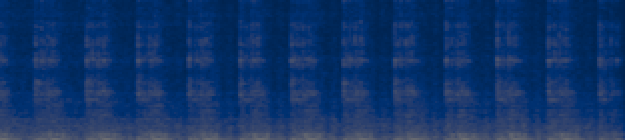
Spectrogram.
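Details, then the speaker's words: Comfee air conditioner outdoor unit at power-on while diagnosing a faulty outdoor unit: steady rapid clicking, about four a second, from the electronic expansion valve (PMV) stepping normally. "電源を入れた時に室外機からカタカタ音がしますがこれはPMVが動いているからです"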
